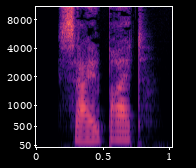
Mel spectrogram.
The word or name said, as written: sejlbræt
